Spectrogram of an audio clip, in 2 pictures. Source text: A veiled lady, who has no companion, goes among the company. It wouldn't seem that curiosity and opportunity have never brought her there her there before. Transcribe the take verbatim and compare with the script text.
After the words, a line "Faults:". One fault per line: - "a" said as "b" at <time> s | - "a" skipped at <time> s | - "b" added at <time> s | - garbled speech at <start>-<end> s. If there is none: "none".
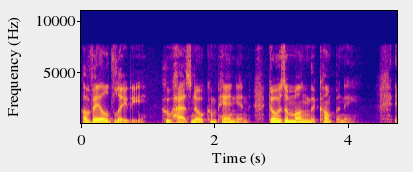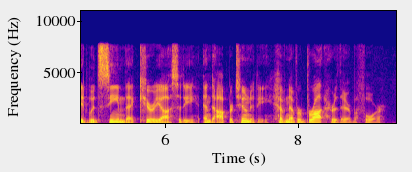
A veiled lady, who has no companion, goes among the company. It would seem that curiosity and opportunity have never brought her there before.
Faults:
- "wouldn't" said as "would" at 4.8 s
- "her there" skipped at 8.8 s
